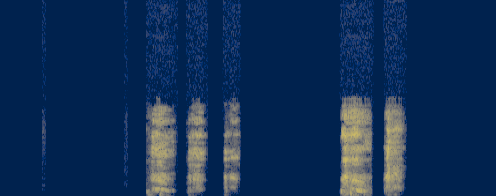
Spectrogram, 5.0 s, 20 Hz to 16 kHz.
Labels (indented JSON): {
  "expert_labels": [
    {
      "quality": "ok",
      "cough_type": "dry",
      "dyspnea": false,
      "wheezing": false,
      "stridor": false,
      "choking": false,
      "congestion": false,
      "nothing": true,
      "diagnosis": "upper respiratory tract infection",
      "severity": "mild"
    }
  ],
  "age": 25,
  "gender": "male",
  "respiratory_condition": false,
  "fever_muscle_pain": false,
  "status": "COVID-19"
}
